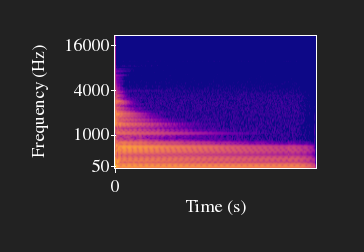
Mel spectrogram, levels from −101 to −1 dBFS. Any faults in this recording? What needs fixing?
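Nothing needs fixing, as the signal holds steady throughout with no audible technical faults.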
